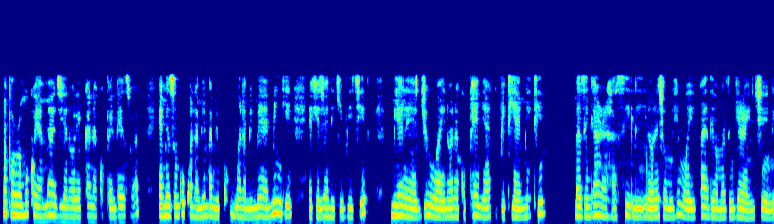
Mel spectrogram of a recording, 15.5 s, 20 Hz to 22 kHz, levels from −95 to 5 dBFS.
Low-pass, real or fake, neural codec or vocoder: 5.4 kHz; real; none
